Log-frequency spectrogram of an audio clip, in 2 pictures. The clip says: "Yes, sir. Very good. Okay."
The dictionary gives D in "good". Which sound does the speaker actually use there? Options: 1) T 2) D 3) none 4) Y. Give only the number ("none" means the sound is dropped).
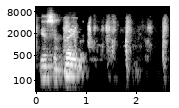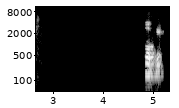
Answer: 3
